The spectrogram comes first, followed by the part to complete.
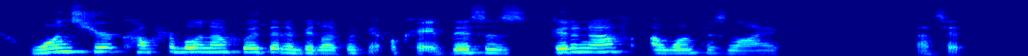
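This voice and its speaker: Speaking at a very fast pace with a Dutch accent, a woman shows big swings in loudness. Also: medium pitch for a woman, ordinary pitch variation, dry, close sound with no echo. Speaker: podcasting coach. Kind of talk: interview.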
